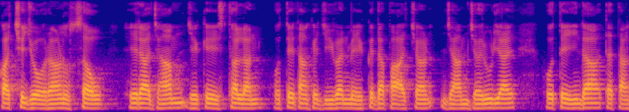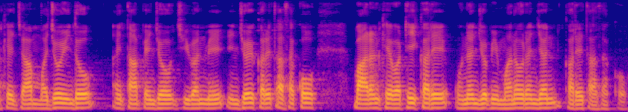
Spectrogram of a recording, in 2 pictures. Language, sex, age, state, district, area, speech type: Sindhi, male, 30-45, Gujarat, Kutch, rural, spontaneous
